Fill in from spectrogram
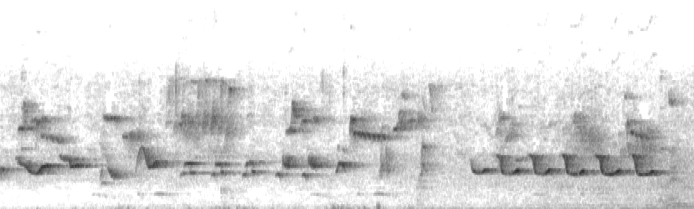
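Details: Rufous-bellied thrush singing in nature: bright whistled phrases, some warbled, ending in a run of repeated sharp notes. Other chirps are mixed in over low rustling background noise.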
